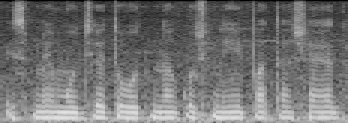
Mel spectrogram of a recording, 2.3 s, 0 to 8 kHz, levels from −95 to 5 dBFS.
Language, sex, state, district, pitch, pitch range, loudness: Hindi, male, Chhattisgarh, Raipur, 135 Hz, 135-140 Hz, -13 LUFS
